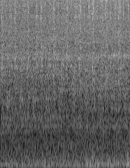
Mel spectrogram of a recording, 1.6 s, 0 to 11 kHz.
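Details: 2007 Ford Explorer 4.6 L, 115,000 km, under the hood, battery just over 12 V, charging about 14.6 V: steady, even low idle with smooth unchanging rumble, no knocks or misses; normal idle.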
